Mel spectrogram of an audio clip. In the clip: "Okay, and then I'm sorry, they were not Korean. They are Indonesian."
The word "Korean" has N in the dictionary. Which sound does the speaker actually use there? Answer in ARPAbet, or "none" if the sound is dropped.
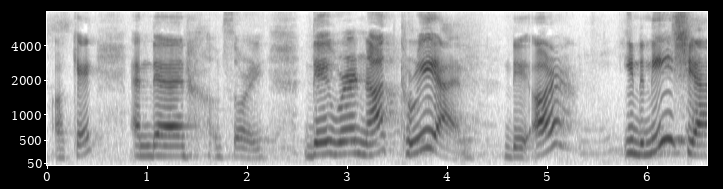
N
